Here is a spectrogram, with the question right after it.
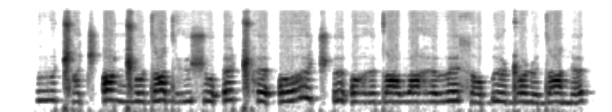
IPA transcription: v ɵ ɡ͡ǁ ɑ t͡ʃʼ ɑ ŋ͡ǁ o d ɑ dʱ ʉ ʃ o ʔ œ ǁʰ œ ʔ ɔ ɦ œ t͡ʃʼ ɵ ʔ ɔ ɦ ɵ d̪ ɑ v ɑ ɦ œ v œ s ɔ ɓ ɵ ɖ ɔ ɳ ɵ d ɑ n œ

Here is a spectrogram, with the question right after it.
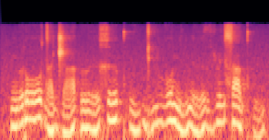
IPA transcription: ŋ ɵ˨˥ ɾ oː˦˥ d a˨˩˦ d͡ʒ a˨˩˦ | ɹ ɘː˨˩˦ x ɘː˦˥ kʷʰ iː˨˩˦ ɡ iː˨˥ ʎ oː˦˥ n i˨˩˦ n ɘː˨˩˦ ð i̤˨˥ ɭ i˦˥ s a˥˧ kʷʰ i˨˩˦

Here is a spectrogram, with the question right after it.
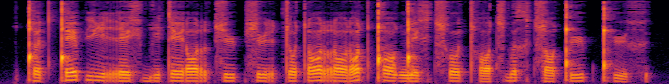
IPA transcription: ǃ ə t ǃ e p j i r e x b i t e ɾ ɔ r t͡s y p s y r t o t ɾ ɔ r ɔ ɾ ɔ t ǃ ɔ ŋ͡ǃ e x t͡sʰ o tʰ ɔ t͡s b ə x t͡s ɔ ǃ y p ǃʰ y x

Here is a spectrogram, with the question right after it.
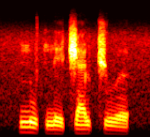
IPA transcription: n u˥˩ t n e˧˩ t͡ʃ æ˦ l t͡ʃ ʊ˧˩ ə̯

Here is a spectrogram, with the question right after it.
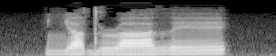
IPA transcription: ʎ a d ɹ a ð e

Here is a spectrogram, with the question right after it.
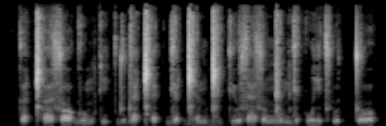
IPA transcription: k ɐ ǁʰ ɐ s ɔ ɡ u m k i k d u d æ ǁʰ ɛ k ɡʲ ɐ ɡ͡ǁ ɛ m ɡ͡ǁ i kʲ u s æ s o ŋ͡ǁ u m ɡʲ ɐ k w i t͡sʼ u tː o

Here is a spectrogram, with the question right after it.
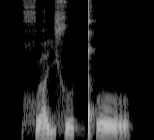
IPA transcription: χʷ a j x u ǃʼ o

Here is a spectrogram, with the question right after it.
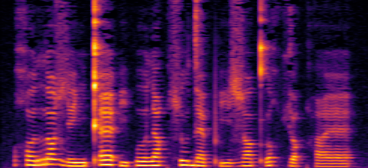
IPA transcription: χ o˧ r ɒ˥ ɮ e˩ ɲ kʼ æ˥ ʔ i˩ p o˧ l æ˥ q ɬ u˥ d æ˧ pʼ i˩ ɮ ɒ˧ kʼ u˧ χ ç u˩ qʰ æ˩

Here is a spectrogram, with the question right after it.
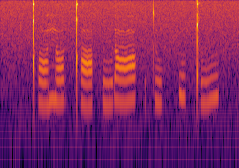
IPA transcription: ǃ ɔ˨˩˦ n ɔ˨˥ ǃ ɒ˨˩˦ h u˨˩˦ ɾ ɒ˨˥ | t u˨˩˦ kː u˦˨ ǃ u˨˥

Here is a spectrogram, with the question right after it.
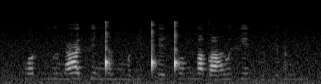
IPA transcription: b ɔ x i̤ m l i̤ ʕ ə fʲ ə ŋ͡ǃ ɨ mː ə̤ bʲ e ǃʰ e ǃ ɔ̤ nː u dˤ e ɦ u fʲ e bʲ ṳ bʲ ə dʱ i̤

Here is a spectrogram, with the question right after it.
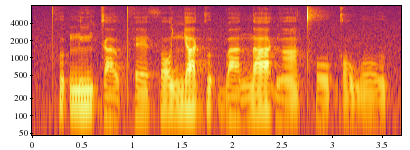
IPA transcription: pʰ ʊ˦ ʔ n ĩ˦ k a˨ ʊ̯ pʰ ɛ˨ θ ɔ˦ ɲ ä˦˨ k ʊ˦ ʔ b ä˨ n ä˦ ɡ ã˨ tʰ o˨ ɡ ɔ˨ w o˦˨ ʊ̯

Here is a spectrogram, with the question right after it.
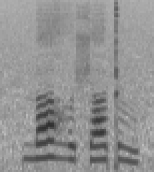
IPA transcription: n a ɦ ə ʃ a ʈ ɨ

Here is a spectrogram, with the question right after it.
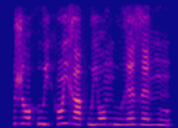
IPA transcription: ʒ ɔ h uː j h ɔ̃ j ɣ a f u j ɔ m uː ɣ ɛ z ɛ ŋ ũ

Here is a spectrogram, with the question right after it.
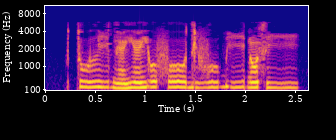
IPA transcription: t u˧ l i˧ d ɛ̃˨ j ɛ̃˧ j o˦ f oː˧ d i˨ v u˨˦ ɓ iː˧ ɗ ɔ̃˧ s iː˧

